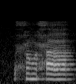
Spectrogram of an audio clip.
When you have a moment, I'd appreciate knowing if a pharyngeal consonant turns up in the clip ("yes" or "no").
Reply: yes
